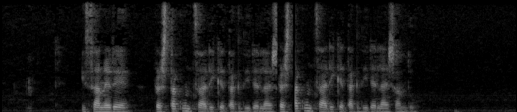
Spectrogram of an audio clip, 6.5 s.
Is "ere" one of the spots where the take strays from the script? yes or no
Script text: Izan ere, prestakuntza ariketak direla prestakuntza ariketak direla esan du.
no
